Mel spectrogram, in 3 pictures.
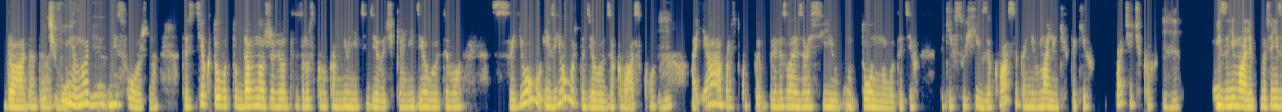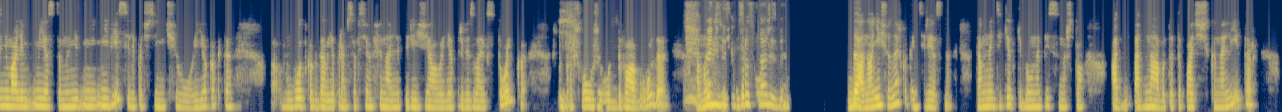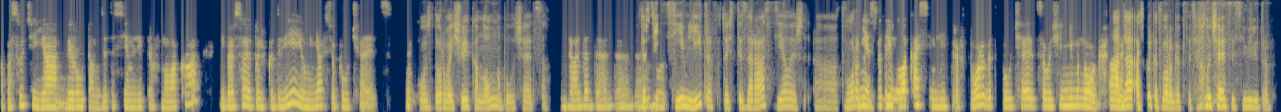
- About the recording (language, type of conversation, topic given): Russian, podcast, Как вы делите домашние дела в семье?
- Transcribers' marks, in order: tapping; laugh; other background noise; surprised: "семь литров"; laugh; laughing while speaking: "получается с"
